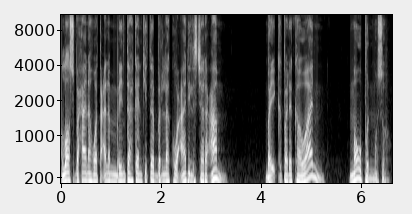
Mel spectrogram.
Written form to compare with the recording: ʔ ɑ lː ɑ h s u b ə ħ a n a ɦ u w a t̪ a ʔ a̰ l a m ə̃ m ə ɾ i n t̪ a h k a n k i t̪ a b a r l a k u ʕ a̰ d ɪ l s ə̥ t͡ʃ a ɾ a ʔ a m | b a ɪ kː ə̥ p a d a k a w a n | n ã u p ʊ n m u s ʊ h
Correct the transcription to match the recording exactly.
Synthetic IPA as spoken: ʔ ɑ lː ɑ h s u b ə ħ a n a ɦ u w a t̪ a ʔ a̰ l a m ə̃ m ə ɾ i n t̪ a h k a n k i t̪ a b ə r l a k u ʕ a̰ d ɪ l s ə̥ t͡ʃ a ɾ a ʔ a m | b a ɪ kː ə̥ p a d a k a w a n | m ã u p ʊ n m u s ʊ h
